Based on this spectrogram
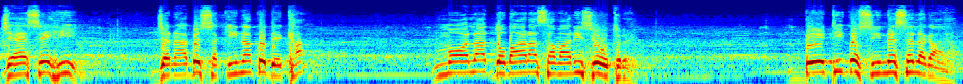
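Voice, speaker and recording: A man with a Pakistani Urdu accent reciting a Muharram mourning sermon to a gathered congregation, with impassioned, drawn-out cries. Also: sits high, a little mellow, a little hiss or hum. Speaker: majlis reciter.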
